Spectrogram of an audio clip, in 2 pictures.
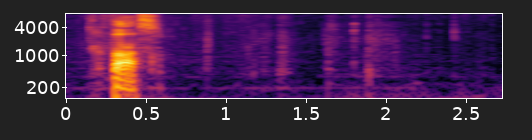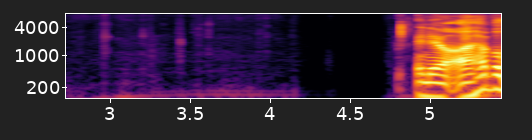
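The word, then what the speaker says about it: Phos: three I made the short uh about me mispronouncing Foss I almost said foes Foss and yeah I have a lot of psyche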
